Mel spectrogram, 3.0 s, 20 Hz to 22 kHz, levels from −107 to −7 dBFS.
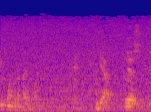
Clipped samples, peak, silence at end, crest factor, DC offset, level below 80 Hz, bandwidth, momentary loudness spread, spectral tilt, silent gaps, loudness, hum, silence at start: under 0.1%; -22 dBFS; 0 s; 20 dB; under 0.1%; -66 dBFS; 13 kHz; 12 LU; -4.5 dB/octave; none; -42 LUFS; none; 0 s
